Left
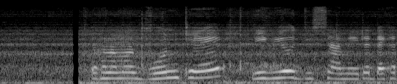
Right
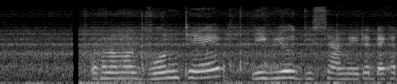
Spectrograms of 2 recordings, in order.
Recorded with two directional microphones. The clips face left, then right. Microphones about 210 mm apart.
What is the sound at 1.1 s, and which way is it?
A child's voice, 20° left (ahead or behind).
